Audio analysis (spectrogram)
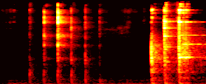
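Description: A spoon stirs sugar, cornstarch and cocoa in a bowl for chocolate blanc-manger, making a quick series of clinks and scrapes close up that grow louder toward the end, with no talk.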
